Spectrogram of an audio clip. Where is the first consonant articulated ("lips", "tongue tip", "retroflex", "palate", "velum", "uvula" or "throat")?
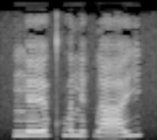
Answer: velum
